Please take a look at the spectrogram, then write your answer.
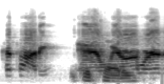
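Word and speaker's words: Cotati: how to say the name of y'all's town, Kotita? Okay, it's Katati, and we are aware of the video, but we have no comment regarding that incident.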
